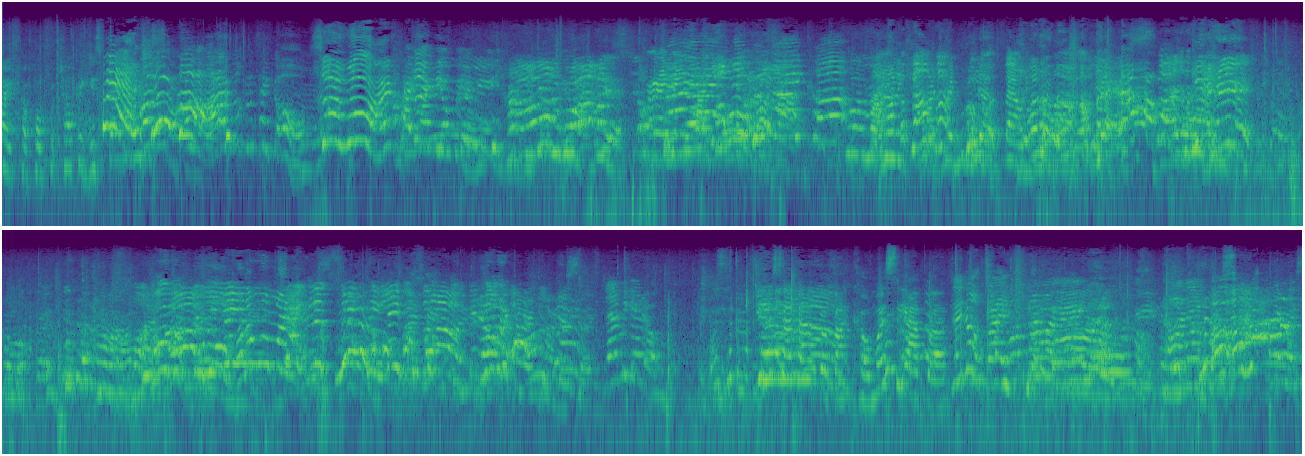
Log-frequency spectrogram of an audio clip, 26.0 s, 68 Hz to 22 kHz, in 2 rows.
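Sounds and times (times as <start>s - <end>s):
children chattering: 0.0s - 26.0s.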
